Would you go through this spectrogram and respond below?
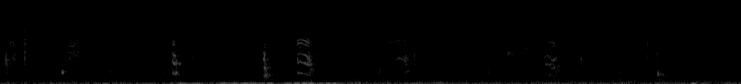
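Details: Newborn cocker spaniel puppies on their first day, from a litter of six, suckling: thin high squeaks and brief whimpers come in scattered bursts over soft wet smacking clicks and a low indoor hum.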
